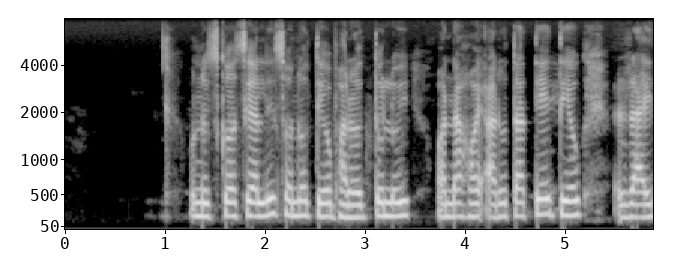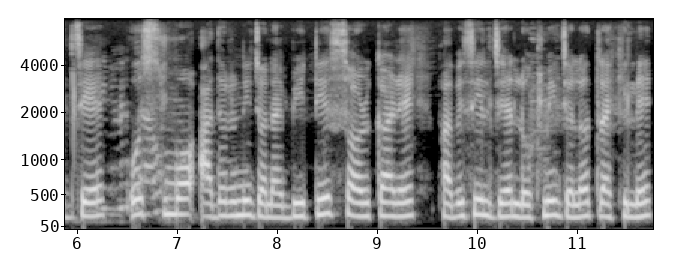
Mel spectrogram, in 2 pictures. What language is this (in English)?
Assamese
